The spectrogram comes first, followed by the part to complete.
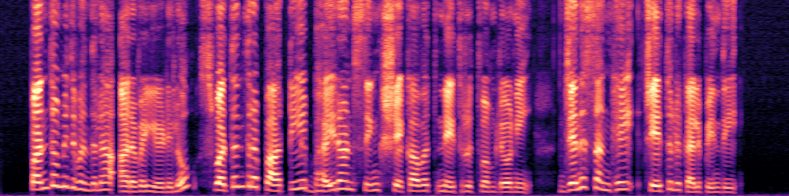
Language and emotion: Telugu, neutral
